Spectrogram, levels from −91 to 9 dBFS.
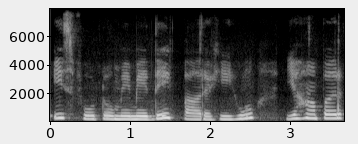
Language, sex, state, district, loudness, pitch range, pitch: Hindi, female, Chhattisgarh, Raipur, -15 LUFS, 215-285 Hz, 255 Hz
